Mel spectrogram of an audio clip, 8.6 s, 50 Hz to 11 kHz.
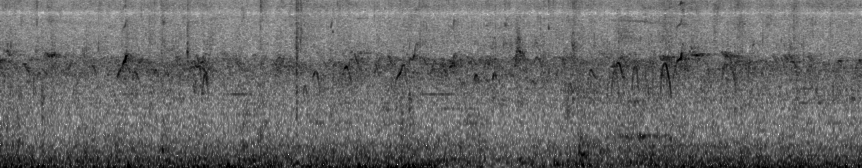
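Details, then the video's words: Thousands of 10-day-old ducklings on a real duck farm, moving about, eating and drinking, make a dense chorus of high, thin peeps that overlap constantly above a steady low rumble of farm noise. "16,000 Ducklings Making AMAZING Sounds!"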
